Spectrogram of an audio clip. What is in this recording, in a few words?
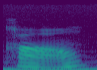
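"kao3", Mandarin Chinese syllable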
